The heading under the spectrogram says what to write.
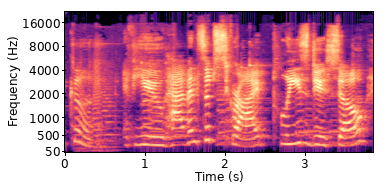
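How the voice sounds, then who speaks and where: A woman's voice: a little high, lively intonation, slow, music in the background. A woman from Romania hosting a video channel, chatting casually and teasingly with her partner. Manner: playful, teasing.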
